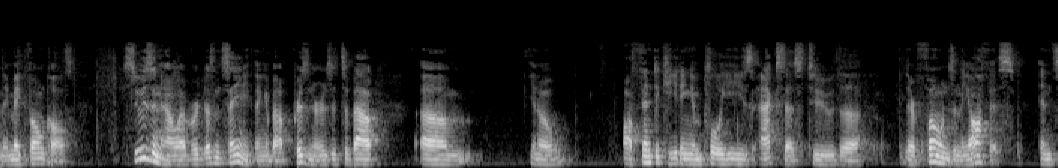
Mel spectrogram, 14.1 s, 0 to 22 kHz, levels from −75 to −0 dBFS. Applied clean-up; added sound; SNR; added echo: none; none; none; none.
